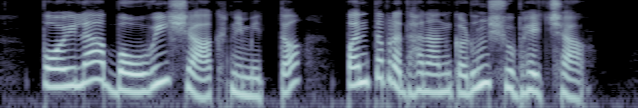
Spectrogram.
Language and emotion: Marathi, neutral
